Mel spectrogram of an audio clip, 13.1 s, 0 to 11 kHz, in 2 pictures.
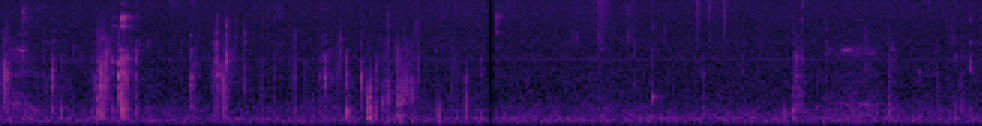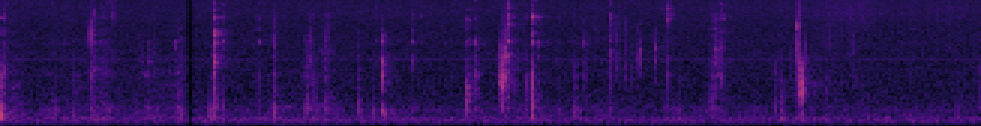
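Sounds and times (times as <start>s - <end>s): person chewing cake: 0.0s - 12.3s.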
